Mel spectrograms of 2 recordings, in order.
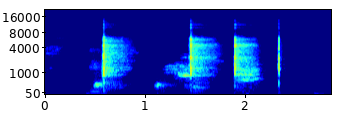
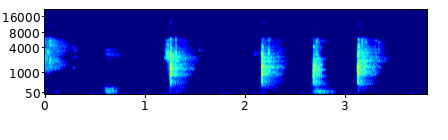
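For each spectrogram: First: Four bright, clinking strikes of keys on a piece of metal, each with a quick jangling tail. Second: Four sharp, dry clacks of keys on wood, each dying almost at once with no ring.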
